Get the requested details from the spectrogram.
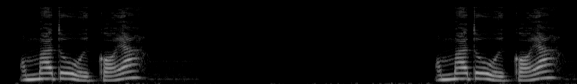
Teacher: it sounds like the stress is on the second last syllable.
